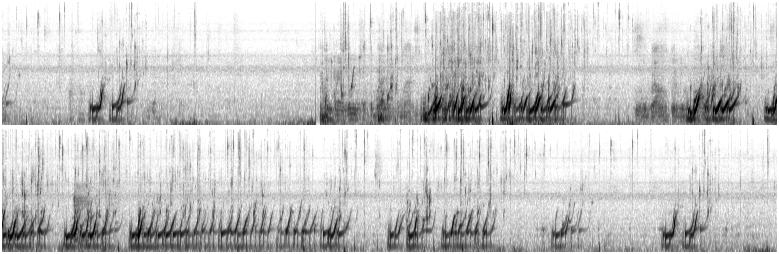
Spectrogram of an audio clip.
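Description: An aquarium air pump hums steadily.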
